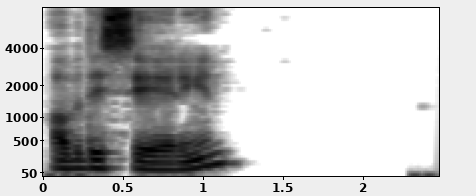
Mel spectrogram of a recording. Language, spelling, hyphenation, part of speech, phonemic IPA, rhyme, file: Norwegian Bokmål, abdiseringen, ab‧di‧ser‧ing‧en, noun, /abdɪˈseːrɪŋn̩/, -ɪŋn̩, NB - Pronunciation of Norwegian Bokmål «abdiseringen».ogg
- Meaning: definite singular of abdisering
